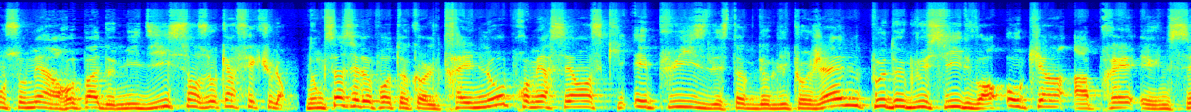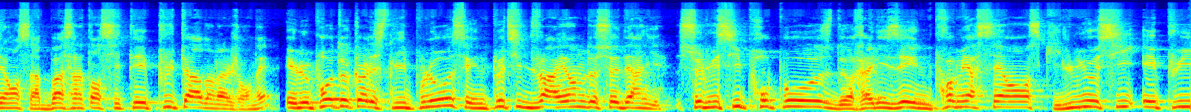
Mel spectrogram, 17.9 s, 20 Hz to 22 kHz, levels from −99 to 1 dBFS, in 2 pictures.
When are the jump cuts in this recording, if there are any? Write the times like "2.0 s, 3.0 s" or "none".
2.3 s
